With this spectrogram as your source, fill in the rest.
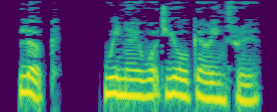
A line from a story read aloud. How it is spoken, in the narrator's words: said in a reasonable tone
